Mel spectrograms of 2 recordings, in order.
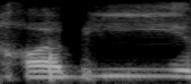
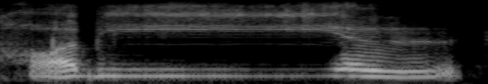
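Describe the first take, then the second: First: The letter sound is rushed and bounced off quickly. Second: The letter sound is held for a moderate moment. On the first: The speaker calls it wrong. "you don't rush it or you don't bounce it. You don't say" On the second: The speaker calls it right. "you hold it there"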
